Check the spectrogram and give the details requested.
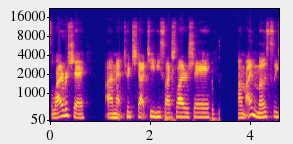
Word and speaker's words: LyraShae: I'm LyraShae, pronounced Lyra. A lot of people don't know how to say it, but it's LyraShae.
